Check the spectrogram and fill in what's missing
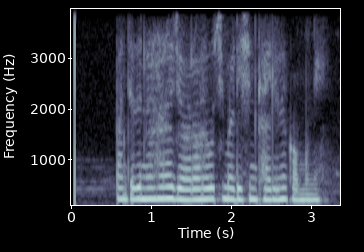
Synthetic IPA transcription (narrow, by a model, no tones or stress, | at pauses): pant͡ʃɔd̪inɔdʰʱanɛd͡ʒɔɾɔɦɔjut͡ʃʰimeɖisinkʰajlenɛkɔmuni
